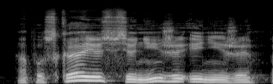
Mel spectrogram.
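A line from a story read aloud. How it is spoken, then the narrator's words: Grumbled. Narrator (Russian): проворчал он при этом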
